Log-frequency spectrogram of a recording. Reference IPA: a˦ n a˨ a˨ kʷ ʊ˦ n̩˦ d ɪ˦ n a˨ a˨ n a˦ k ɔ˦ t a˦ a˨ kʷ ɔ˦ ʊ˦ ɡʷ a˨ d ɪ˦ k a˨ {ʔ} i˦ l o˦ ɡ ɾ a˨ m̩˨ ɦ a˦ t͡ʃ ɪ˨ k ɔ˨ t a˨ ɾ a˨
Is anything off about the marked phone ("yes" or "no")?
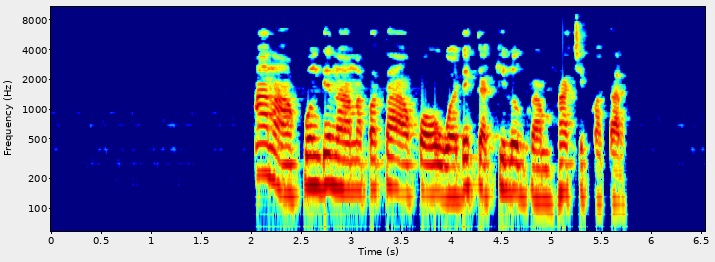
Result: yes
